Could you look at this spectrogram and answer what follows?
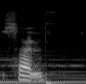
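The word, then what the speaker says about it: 살: Se pronuncia como sal, como la sal.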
